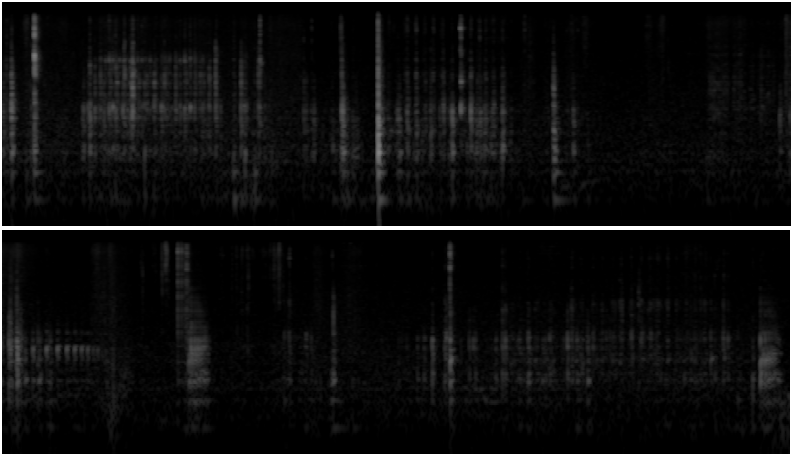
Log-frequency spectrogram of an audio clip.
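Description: Small metal parts being handled: brass jets and the Zenith carburettor body clicking and scraping against each other and the wooden bench as the jets are fitted, with a few sharp clicks among quieter scraping.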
